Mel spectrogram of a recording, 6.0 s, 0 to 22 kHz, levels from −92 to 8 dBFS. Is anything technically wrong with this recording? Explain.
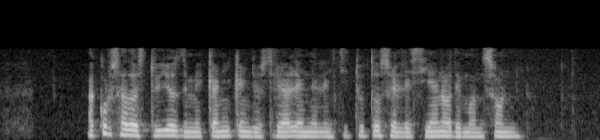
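No, nothing in this speech recording stood out as technically wrong on listening.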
